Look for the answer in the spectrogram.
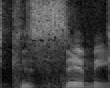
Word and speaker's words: Kissimmee: It's Kissimmee.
